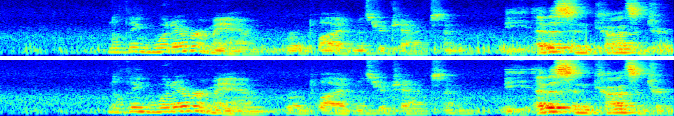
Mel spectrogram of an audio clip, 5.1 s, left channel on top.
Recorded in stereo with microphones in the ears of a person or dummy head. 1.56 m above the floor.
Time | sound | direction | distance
0.8 | a man speaking | 45° left (ahead or behind) | 0.8 m
3.8 | a man speaking | 20° right (ahead or behind) | 1.3 m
